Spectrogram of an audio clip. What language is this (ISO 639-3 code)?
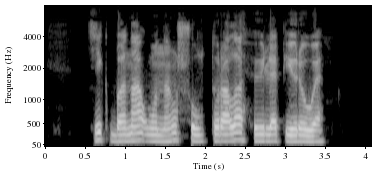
bak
